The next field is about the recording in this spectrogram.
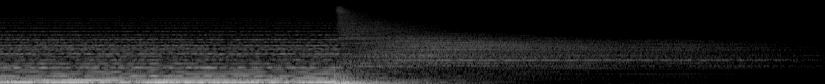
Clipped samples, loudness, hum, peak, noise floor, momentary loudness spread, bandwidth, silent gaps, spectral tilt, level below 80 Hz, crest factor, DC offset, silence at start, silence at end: under 0.1%; -27 LUFS; none; -14 dBFS; -62 dBFS; 22 LU; 13 kHz; none; -7.5 dB/octave; -40 dBFS; 14 dB; under 0.1%; 0 s; 2.3 s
